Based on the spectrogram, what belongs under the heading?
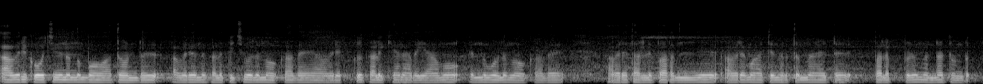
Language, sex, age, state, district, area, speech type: Malayalam, male, 18-30, Kerala, Idukki, rural, spontaneous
